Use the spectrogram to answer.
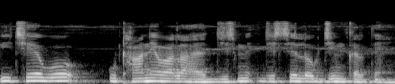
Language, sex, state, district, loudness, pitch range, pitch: Hindi, male, Arunachal Pradesh, Lower Dibang Valley, -14 LUFS, 130-150 Hz, 140 Hz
